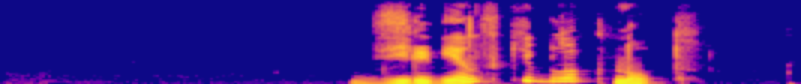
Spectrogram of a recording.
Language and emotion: Russian, positive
